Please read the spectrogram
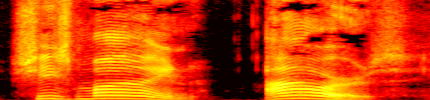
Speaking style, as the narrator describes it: he cried boyishly

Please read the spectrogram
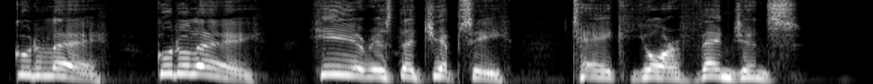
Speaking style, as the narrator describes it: he cried in a loud voice

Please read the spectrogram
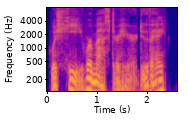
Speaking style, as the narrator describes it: Henchard murmured

